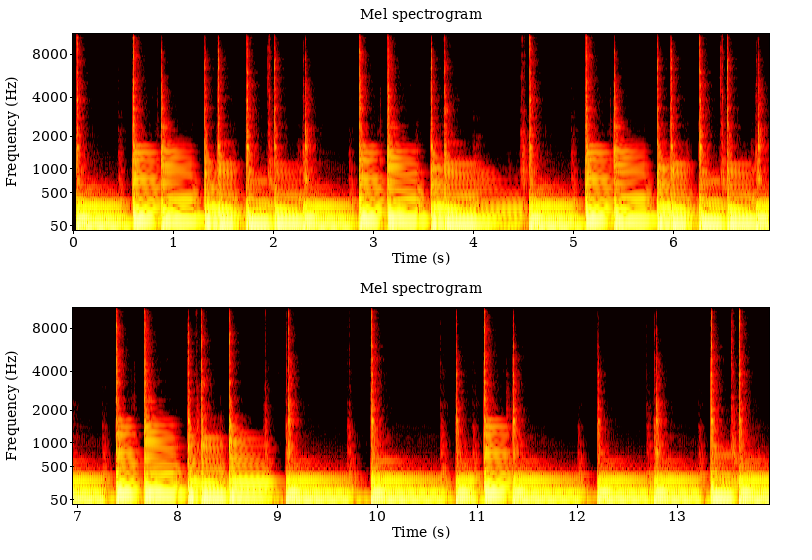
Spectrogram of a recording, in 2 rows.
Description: Ircam dry; motu machfive 3 testbericht

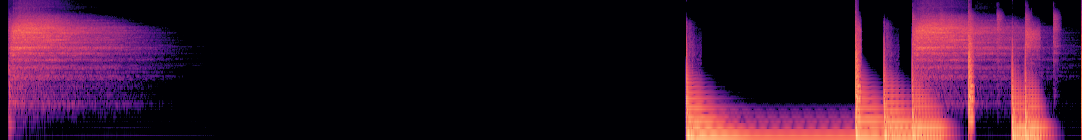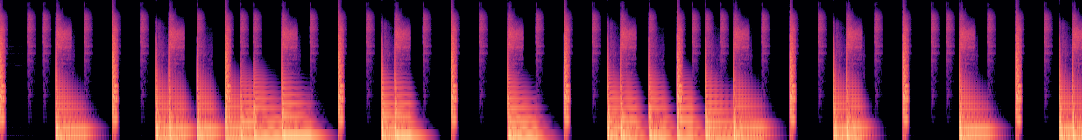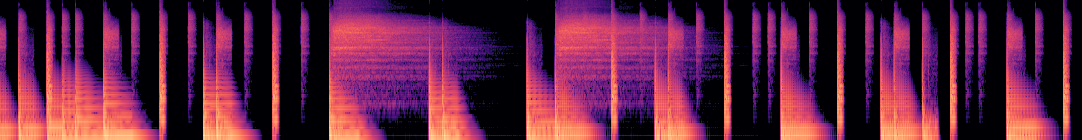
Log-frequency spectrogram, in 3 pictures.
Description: rhythm group ohne parallel compression

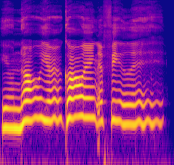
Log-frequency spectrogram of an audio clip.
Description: vocal pack dry; ghosthack free vocal pack

